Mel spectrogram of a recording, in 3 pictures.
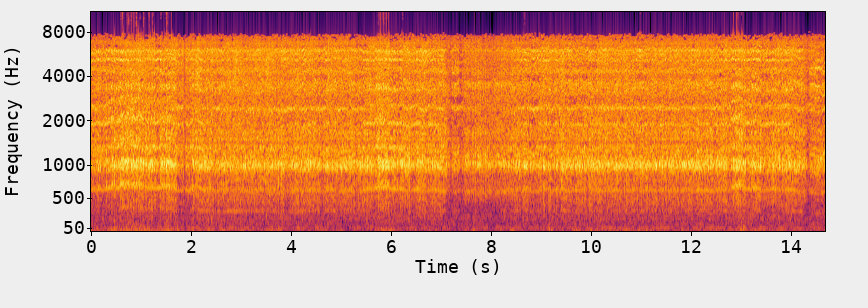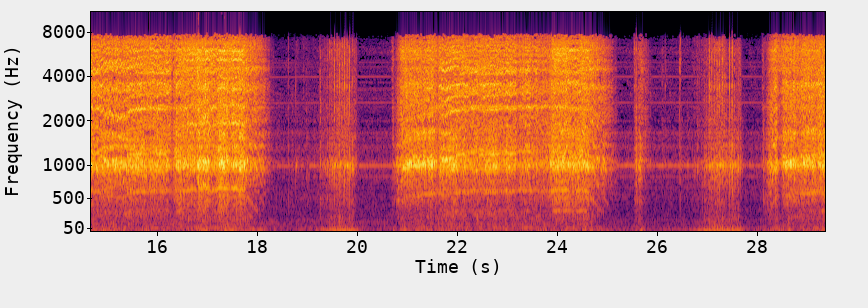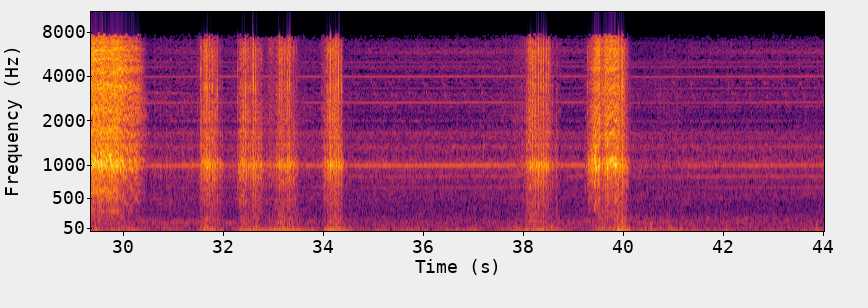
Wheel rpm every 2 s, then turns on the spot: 160, 170, 160, 160, 160, 160, 160, 160, 120, 10, 100, 160, 40, 20, 120, 20, 20, 0, 0, 40, 10, 0.
30-34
